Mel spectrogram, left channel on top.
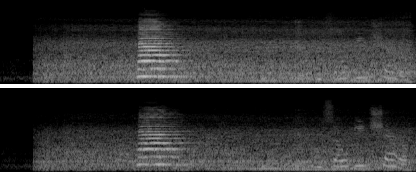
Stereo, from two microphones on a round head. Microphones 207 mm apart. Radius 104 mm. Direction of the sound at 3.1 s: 30° right (ahead or behind).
